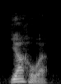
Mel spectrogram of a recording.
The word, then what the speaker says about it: Yahowah: Yahowah, Yahowah, the proper pronunciation of the name of Eloah, God as directed in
